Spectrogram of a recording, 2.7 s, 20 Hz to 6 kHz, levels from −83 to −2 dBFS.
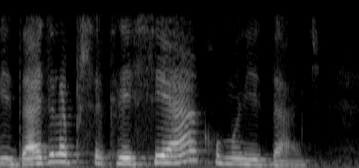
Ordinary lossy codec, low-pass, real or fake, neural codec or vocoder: none; 5.4 kHz; real; none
